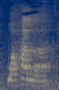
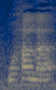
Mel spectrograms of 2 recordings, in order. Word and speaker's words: Wahala: It's called Wahala. Okay, so that's more Yoruba-ish, right? Yeah. But a more colloquial or generally acceptable way of pronouncing it is Wahala. Wahala.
